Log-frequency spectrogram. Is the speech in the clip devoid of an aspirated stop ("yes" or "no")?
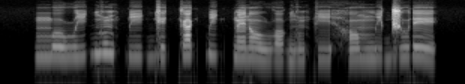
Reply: yes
